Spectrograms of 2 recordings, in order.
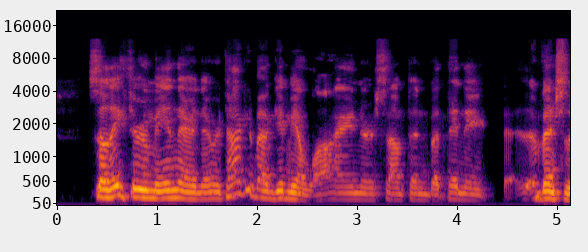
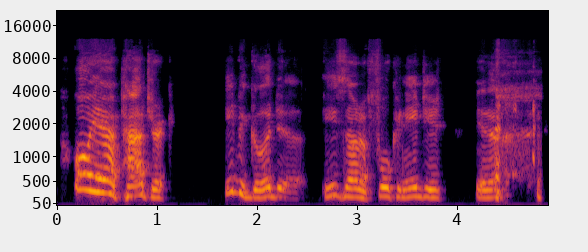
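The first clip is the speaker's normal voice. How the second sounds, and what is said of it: Put-on Irish accent. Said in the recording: “Great Irish accent.”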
